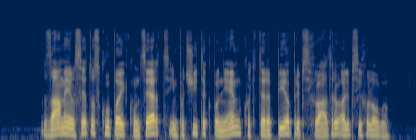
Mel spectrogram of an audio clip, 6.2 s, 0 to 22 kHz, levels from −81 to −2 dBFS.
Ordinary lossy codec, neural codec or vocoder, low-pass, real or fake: none; none; 9.9 kHz; real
